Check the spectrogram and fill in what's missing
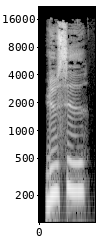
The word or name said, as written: lydside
